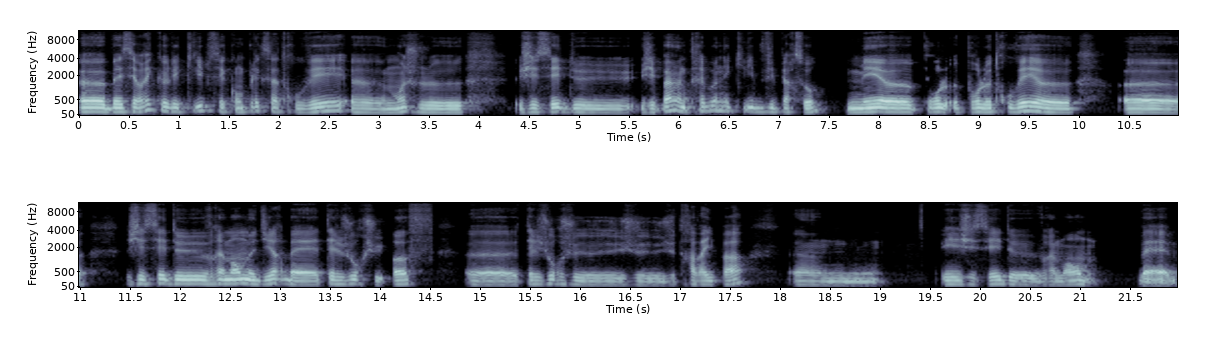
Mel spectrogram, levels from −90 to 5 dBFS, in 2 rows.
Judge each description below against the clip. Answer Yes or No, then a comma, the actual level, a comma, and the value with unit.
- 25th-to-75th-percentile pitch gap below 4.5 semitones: Yes, average, 3.2 semitones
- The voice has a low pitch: Yes, low, 105 Hz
